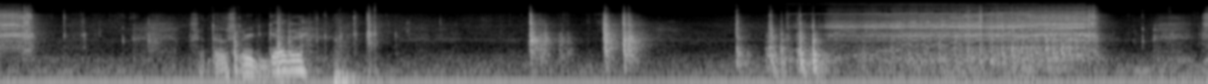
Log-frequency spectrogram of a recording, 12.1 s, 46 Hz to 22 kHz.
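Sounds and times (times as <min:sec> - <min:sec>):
steady whir: 0:08.0 - 0:11.1.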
